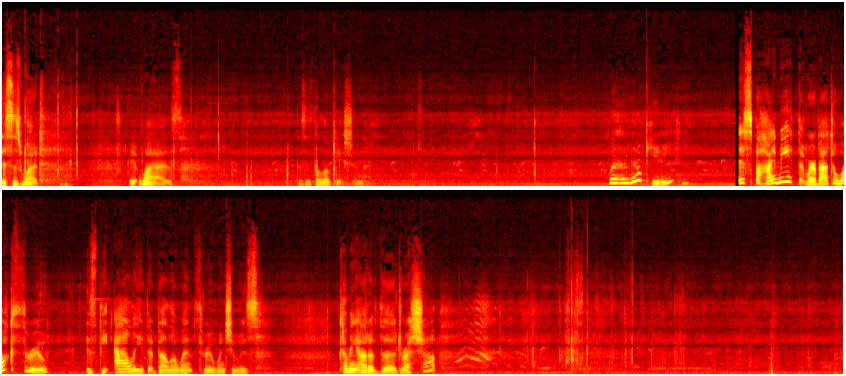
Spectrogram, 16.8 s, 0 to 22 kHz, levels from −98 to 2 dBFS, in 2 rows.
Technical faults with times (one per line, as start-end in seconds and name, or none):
0.00-16.84 wrong sample rate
